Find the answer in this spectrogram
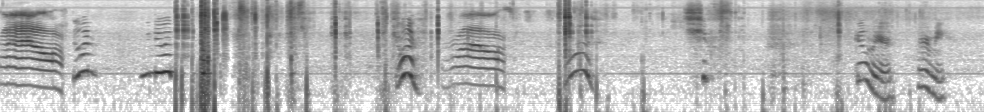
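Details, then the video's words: Indoor pet cat Hermy gives drawn-out harmonic meows, some wavering and falling, between bursts of clattering thumps and a person's voice. "Hermy talks"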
